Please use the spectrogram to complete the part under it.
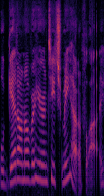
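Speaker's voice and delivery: strong, unweakened, full voice, lifted in pitch. Retelling a frail woman suddenly speaking while they held her hand: imitating her full voice. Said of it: "in her full voice".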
